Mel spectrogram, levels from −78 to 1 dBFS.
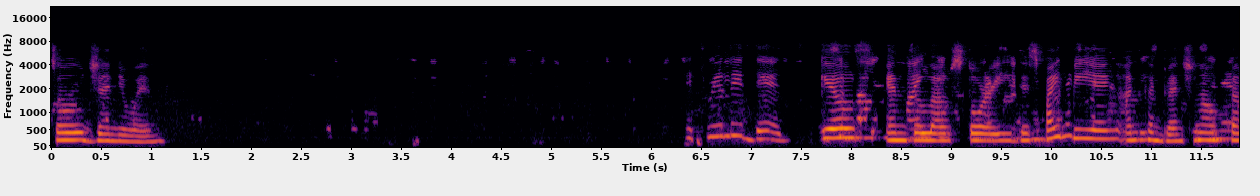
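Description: From 0.0 to 0.29 s a faint delayed copy of the speech sits about 20 dB below the main signal, trailing it by 321 ms. This is an echo leak, likely from a far-end loudspeaker whose echo canceller failed to remove everything its microphone picked up and sent that residue back.

Between 8.02 and 11.77 s the speech repeatedly dips, by as much as roughly 20 dB, for around two seconds in total. This is speech suppressed in double talk: with both sides talking at once, the echo canceller likely could not separate the local talker from the loudspeaker echo and attenuated both. Within that stretch the echo leak returns at the same 321 ms delay, from 8.05 to 8.35 s at about 20 dB down, from 8.74 to 9.11 s at about 30 dB down, and from 9.5 to 10.36 s at about 25 dB down.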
